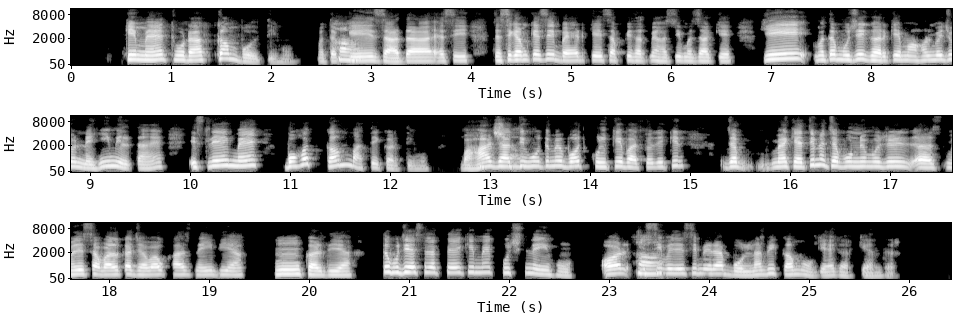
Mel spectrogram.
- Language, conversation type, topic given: Hindi, advice, जब प्रगति बहुत धीमी लगे, तो मैं प्रेरित कैसे रहूँ और चोट से कैसे बचूँ?
- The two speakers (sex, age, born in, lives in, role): female, 20-24, India, India, advisor; female, 50-54, India, India, user
- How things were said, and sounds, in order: none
